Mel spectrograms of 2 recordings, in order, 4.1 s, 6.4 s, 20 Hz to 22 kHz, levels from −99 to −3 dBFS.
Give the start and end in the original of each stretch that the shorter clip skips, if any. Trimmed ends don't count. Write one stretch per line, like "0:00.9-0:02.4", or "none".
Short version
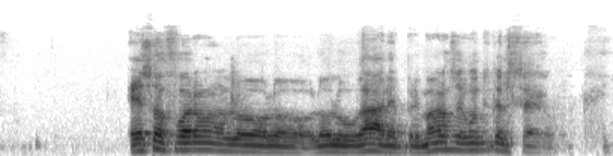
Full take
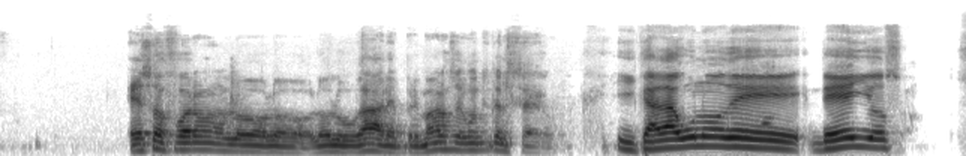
none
